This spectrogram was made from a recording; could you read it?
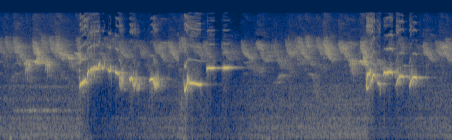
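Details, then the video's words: Orange-headed thrush (anis merah) singing vigorously (gacor), a song used as tutor material for caged songbirds: rich, varied phrases of high slurred and buzzy notes mixed with clear falling whistles, in bursts separated by brief pauses. "Suara Burung Anis Merah | Gacor"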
